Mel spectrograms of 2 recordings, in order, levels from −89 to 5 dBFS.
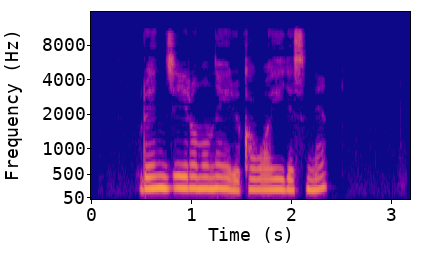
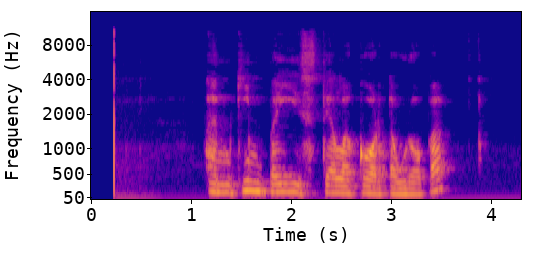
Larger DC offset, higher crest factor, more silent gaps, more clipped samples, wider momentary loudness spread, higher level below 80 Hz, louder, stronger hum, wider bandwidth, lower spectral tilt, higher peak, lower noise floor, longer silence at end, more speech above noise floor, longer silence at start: neither; second, 12 dB vs 24 dB; neither; neither; about the same, 7 LU vs 9 LU; second, -72 dBFS vs -54 dBFS; about the same, -24 LUFS vs -25 LUFS; neither; about the same, 11.5 kHz vs 11.5 kHz; about the same, -6 dB/octave vs -7 dB/octave; second, -12 dBFS vs 0 dBFS; first, -75 dBFS vs -62 dBFS; first, 0.85 s vs 0.4 s; first, 53 dB vs 39 dB; second, 0.5 s vs 1.15 s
